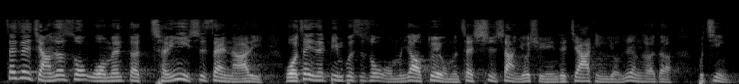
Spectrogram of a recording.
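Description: A husky, fairly high-voiced man interprets a sermon phrase by phrase. He halts and repeats words as he works out each line, keeping pace with the preacher. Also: expressive, quick pace, hardly any pauses. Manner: hesitant, repeats words while searching for phrasing.

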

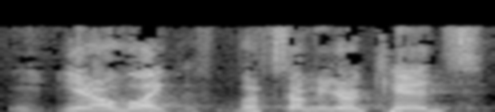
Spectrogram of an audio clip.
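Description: A high-pitched man gives a sermon in short bursts, then pauses while an interpreter translates. His delivery is measured and plain, and each phrase is kept brief so it can be handed on. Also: steady tone. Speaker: preacher.

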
